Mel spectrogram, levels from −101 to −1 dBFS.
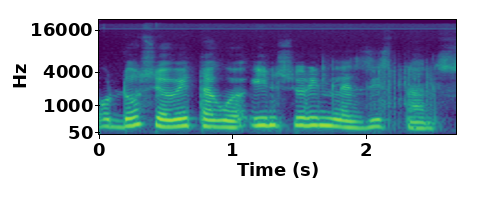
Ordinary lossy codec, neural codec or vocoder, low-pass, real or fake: none; vocoder, 48 kHz, 128 mel bands, Vocos; 19.8 kHz; fake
